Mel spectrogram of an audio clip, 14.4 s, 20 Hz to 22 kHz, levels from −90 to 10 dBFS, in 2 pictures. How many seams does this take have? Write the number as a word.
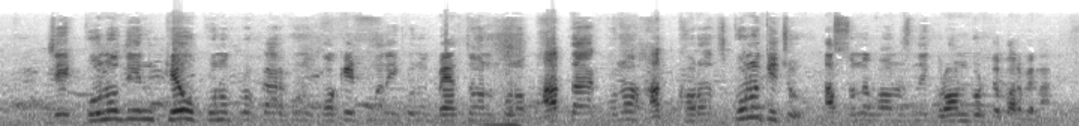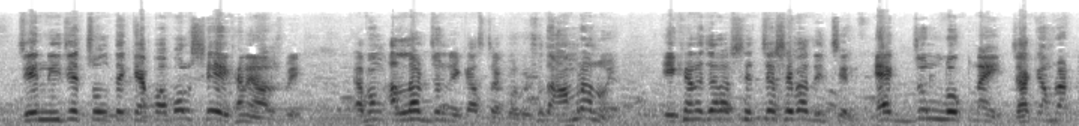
zero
